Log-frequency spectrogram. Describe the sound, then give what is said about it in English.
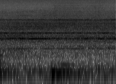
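A low, steady rumble of a train passing in the background, faint and continuous with a slight swell partway through, and no voices. “I can just hear a train in the background coming past.”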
